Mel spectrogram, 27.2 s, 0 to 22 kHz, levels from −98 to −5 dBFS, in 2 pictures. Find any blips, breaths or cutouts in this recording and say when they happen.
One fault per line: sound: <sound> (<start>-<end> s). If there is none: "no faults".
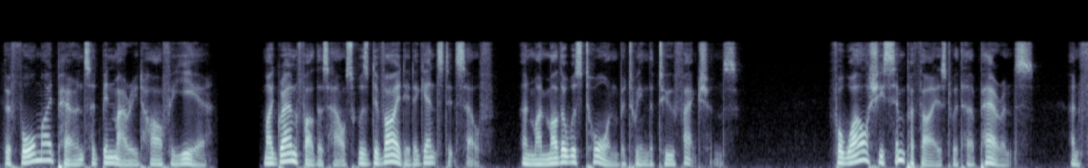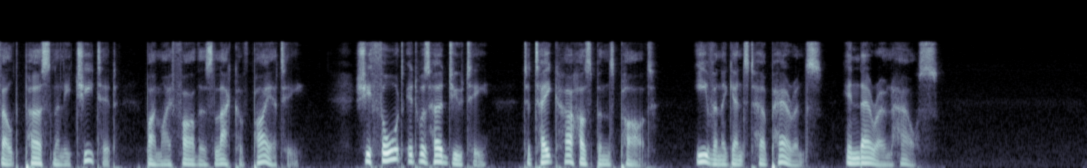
no faults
